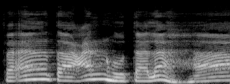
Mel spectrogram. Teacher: ফাআতা আন ইজহার এখানে গুন্নাহ ছাড়া স্পষ্ট করে পড়তে হবে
